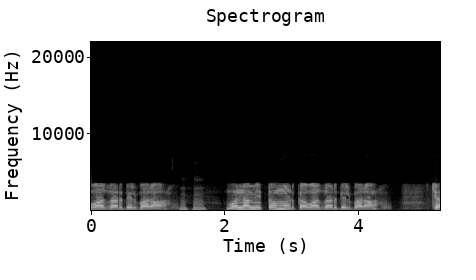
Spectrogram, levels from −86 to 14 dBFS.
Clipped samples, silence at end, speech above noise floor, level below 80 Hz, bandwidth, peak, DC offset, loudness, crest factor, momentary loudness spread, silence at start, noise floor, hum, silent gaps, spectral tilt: under 0.1%; 0 s; 27 dB; -82 dBFS; 3.7 kHz; -6 dBFS; under 0.1%; -26 LUFS; 20 dB; 16 LU; 0 s; -53 dBFS; none; none; -8 dB/octave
